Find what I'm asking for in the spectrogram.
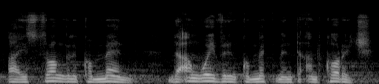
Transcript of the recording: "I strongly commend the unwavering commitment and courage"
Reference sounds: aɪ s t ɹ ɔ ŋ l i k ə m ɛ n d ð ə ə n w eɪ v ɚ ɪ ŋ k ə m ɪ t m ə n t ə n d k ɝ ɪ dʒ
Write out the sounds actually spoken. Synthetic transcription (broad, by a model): aɪ s t ɹ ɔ ŋ l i k ə m ɛ n d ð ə ə n w eɪ v ɚ ɪ ŋ k ə m ɪ t m ə n t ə n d k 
